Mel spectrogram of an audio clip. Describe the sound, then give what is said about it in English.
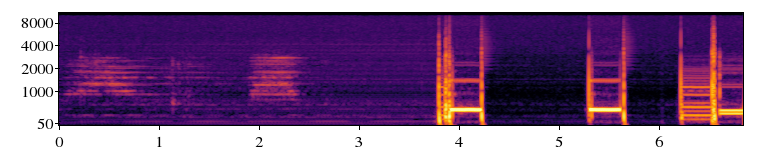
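Telephone line tone following a recorded intercept message on a home phone line: three loud, buzzy tone bursts rich in harmonics, separated by short gaps, after a few seconds of faint, low murmur. “Now, the amount of time I was on hook there is actually longer than the full duration of the normal tone that it plays.”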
